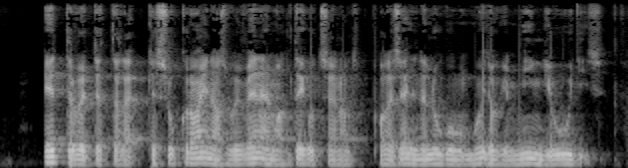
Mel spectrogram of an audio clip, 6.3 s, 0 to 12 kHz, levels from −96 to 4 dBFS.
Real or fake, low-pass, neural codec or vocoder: real; 10.8 kHz; none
